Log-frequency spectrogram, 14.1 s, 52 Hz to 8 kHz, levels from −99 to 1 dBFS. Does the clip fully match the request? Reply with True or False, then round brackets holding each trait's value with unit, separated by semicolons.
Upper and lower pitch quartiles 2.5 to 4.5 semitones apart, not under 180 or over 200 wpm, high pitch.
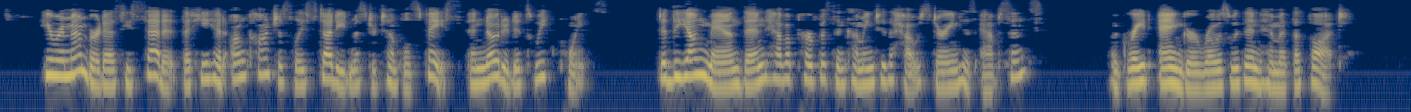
False (5.0 semitones; 185 wpm; 195 Hz)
